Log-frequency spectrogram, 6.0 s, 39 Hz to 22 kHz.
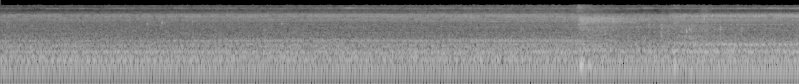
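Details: Yuwell 7F-5 oxygen concentrator running during a test; the unit delivers 1–5 L/min of oxygen at about 87–95.5% concentration.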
